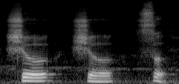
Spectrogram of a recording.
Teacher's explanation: उष्मे किंवा घर्षक यांचा उच्चार करताना तोंडातून हवा बाहेर फेकली जाते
